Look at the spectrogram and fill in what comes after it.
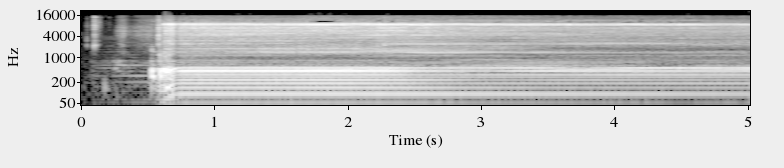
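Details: Air compressor motor on SSR soft starter: spins up smoothly in under a second, then steady even hum easing slightly as pressure builds to about 6 bar; starter stays cool, runs normally.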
